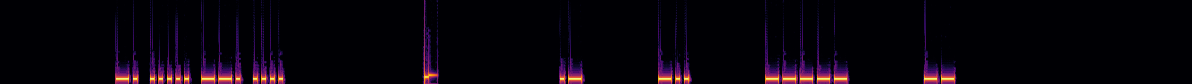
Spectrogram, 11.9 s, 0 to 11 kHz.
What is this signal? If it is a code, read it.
Morse code, heard as a keyed tone, about 27 wpm, spaced as for 14 wpm, 700 Hz. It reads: N5GH AD0M
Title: USA Call Signs - 4 Characters - 6x Character Spacing - 28wpm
